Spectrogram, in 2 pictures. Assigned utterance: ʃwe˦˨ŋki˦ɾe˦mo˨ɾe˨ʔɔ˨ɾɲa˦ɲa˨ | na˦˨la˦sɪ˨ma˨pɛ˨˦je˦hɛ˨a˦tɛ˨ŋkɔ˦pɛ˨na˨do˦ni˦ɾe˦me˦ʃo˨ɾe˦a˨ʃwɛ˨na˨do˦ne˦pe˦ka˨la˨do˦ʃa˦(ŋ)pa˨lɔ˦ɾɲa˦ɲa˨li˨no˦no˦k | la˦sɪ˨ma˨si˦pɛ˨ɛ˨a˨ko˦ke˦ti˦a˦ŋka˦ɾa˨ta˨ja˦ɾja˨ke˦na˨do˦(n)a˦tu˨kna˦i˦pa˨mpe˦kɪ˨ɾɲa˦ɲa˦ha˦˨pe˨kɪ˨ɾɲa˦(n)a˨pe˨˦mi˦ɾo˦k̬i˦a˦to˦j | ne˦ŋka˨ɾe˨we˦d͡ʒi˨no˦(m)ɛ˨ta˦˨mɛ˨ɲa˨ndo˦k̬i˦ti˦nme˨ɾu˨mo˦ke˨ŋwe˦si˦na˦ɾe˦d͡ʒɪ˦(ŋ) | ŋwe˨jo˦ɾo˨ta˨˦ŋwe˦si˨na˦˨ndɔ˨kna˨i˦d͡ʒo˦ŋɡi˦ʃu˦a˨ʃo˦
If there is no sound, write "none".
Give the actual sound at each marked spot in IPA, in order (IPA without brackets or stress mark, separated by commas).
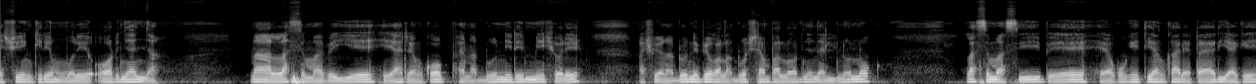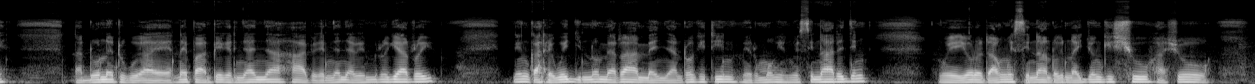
m, n, ɲ, m, ŋ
